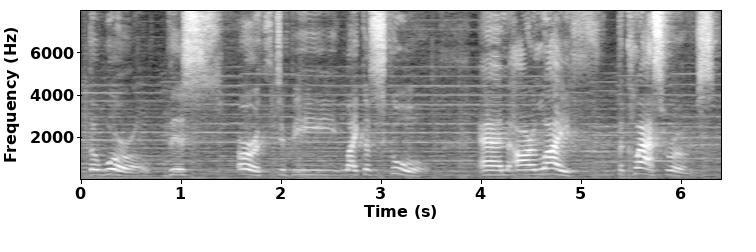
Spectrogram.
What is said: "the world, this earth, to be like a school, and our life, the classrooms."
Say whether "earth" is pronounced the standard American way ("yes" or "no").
yes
